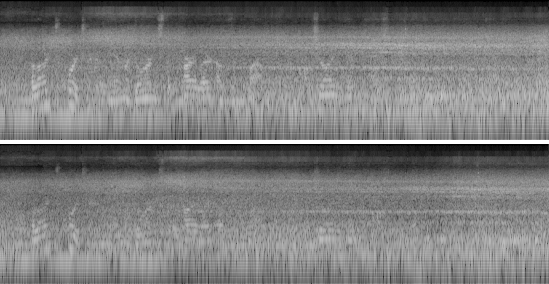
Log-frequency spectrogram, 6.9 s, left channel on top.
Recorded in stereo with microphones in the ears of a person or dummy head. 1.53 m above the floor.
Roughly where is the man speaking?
Left.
